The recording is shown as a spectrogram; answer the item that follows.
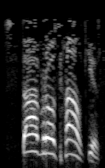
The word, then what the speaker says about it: Stavros Halkias: I always get the name wrong. Stavros Halkias. You nailed it. Stavros Halkias.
